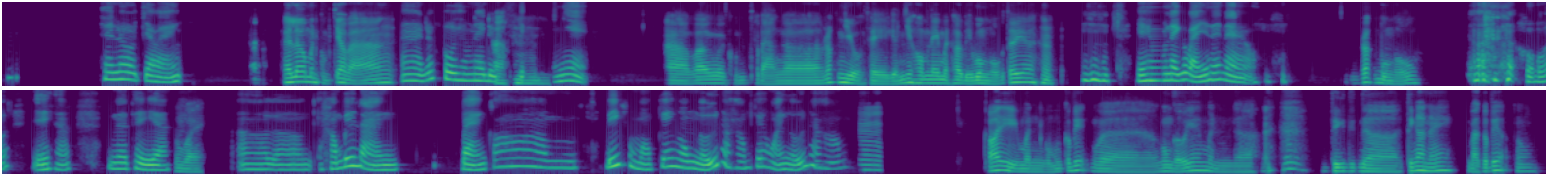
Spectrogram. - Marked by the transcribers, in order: other background noise; tapping; chuckle; unintelligible speech; chuckle; laugh; laughing while speaking: "Ủa"; chuckle
- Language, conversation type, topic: Vietnamese, unstructured, Bạn nghĩ sao về việc học nhiều ngoại ngữ từ khi còn nhỏ?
